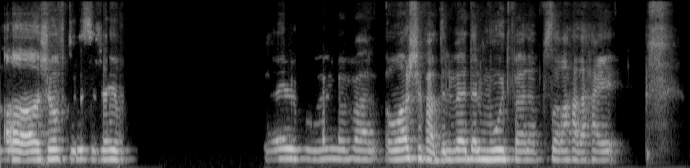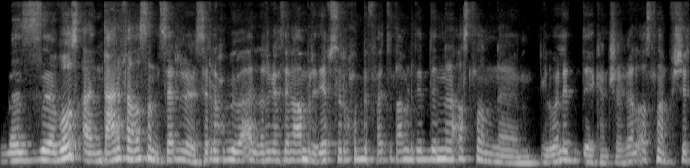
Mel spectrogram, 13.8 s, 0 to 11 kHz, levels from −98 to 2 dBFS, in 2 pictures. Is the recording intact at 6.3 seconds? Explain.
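Yes, the audio is intact at 6.3 seconds, with no audible fault at that moment.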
